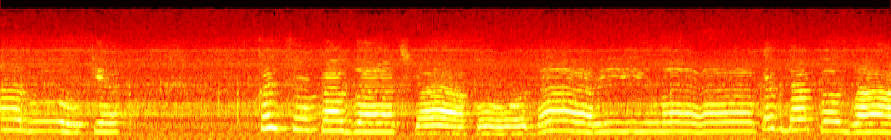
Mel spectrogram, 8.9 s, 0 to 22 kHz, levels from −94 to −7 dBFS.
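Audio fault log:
Throughout, mains buzz: a steady, raspy 60 Hz buzz sitting roughly 20 dB under the sound. Something like a dimmer or a rectifier is spiking twice per mains cycle, so harmonics stack up into the kilohertz range and give it that edge.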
